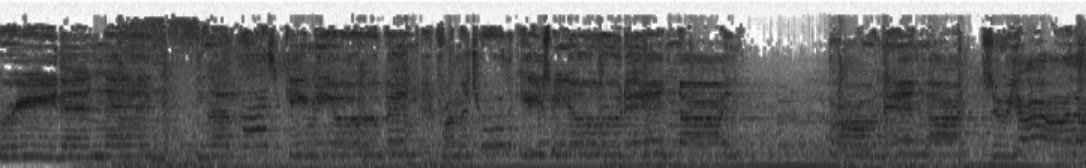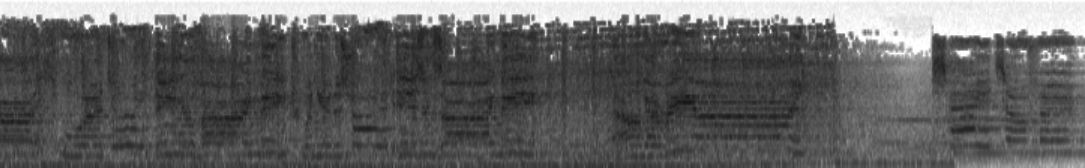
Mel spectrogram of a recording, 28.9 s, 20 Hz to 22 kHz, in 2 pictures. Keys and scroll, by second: 0.0-0.4 typing, 1.5 u, 2.1 u, 2.4 m, 3.2 space, 4.3-6.6 typing, 8.0-20.3 typing, 27.3 n, 27.5 ctrl+j.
